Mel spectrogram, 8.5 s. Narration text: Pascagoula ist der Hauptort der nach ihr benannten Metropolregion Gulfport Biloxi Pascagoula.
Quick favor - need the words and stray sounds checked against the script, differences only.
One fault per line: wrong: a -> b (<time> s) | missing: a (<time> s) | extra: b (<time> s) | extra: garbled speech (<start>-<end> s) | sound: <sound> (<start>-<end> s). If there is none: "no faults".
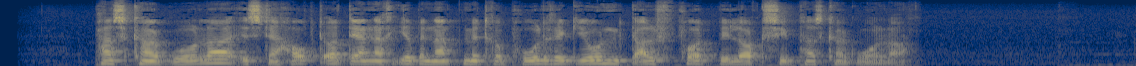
no faults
